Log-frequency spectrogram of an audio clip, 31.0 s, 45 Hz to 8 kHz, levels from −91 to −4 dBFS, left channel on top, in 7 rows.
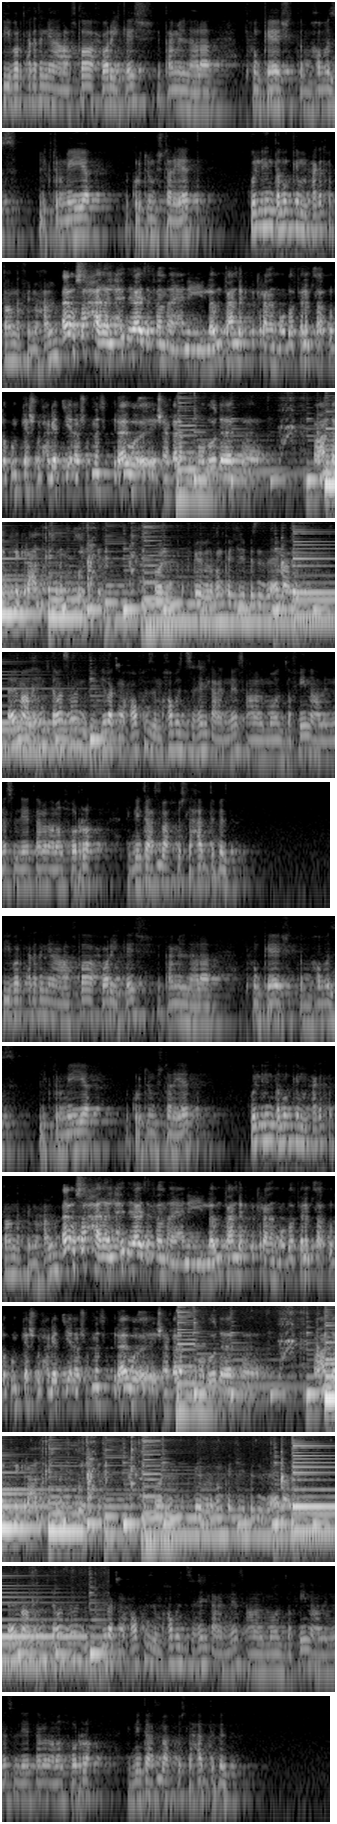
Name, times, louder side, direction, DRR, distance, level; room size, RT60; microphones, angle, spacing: voice 1, 0.0-4.6 4.9-5.8 6.2-7.1 7.8-9.7 19.8-21.8 22.3-27.9 28.3-29.6, left 3 dB, 65° left, 1.3 m, -37 dB
voice 2, 9.7-16.8 17.5-19.1, left 2 dB, 15° left, 1.3 m, -31 dB
Acoustic guitar, 15.6-23.6, right 3 dB, 90° right, 1.0 m, -29 dB
26.5 x 23.5 x 7.7 m
head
